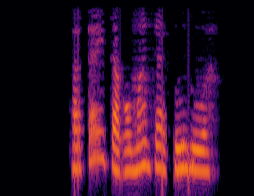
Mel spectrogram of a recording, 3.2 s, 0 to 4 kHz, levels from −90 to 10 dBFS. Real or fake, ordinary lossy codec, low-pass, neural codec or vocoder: real; AAC, 16 kbps; 3.6 kHz; none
